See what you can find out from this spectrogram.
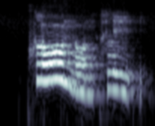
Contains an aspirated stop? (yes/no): yes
